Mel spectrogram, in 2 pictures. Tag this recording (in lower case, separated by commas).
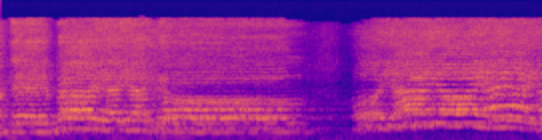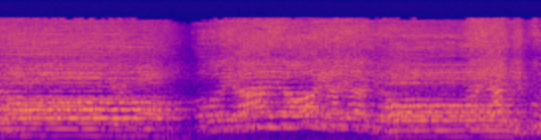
mantra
